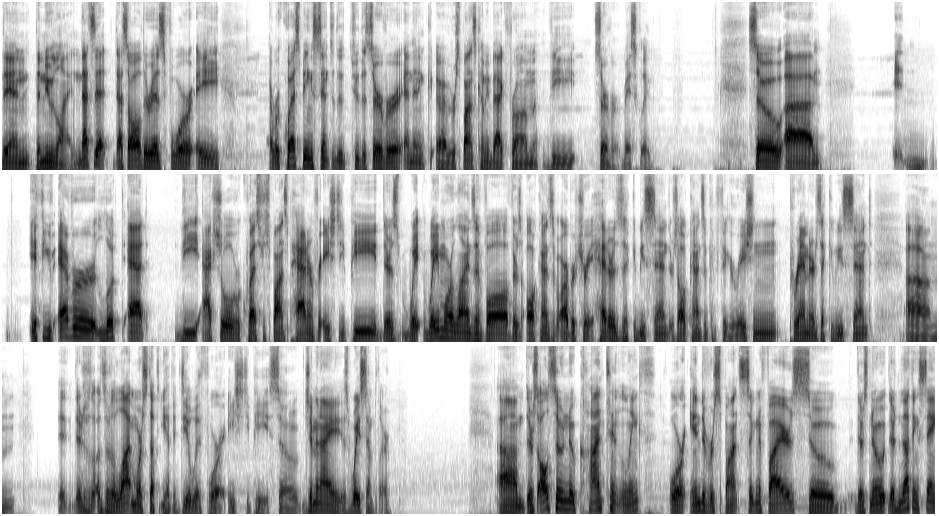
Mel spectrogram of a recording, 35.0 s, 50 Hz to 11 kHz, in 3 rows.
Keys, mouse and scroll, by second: 30.3 l.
